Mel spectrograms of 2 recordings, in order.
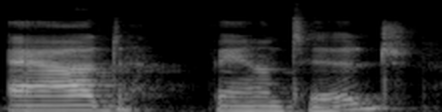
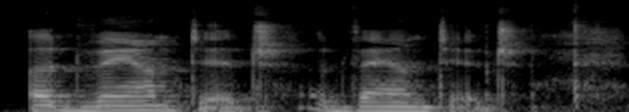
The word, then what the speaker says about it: advantage: But technically, because that first syllable is unstressed and short, we have a schwa vowel there. So we really have advantage.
